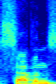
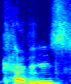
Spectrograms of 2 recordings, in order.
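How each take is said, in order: First: The word begins with an S sound. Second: The word begins with a K sound. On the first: The speaker calls it right. "We we pronounce it sevens" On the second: The speaker calls it wrong. "It's entirely possible to pronounce it Kevins"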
